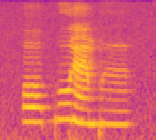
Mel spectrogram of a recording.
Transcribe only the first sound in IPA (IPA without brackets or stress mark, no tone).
ɔ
